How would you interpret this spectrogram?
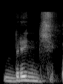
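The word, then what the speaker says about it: bridge: D silent கொஞ்ச நேரத்துக்கு முன்னாடி பார்த்தோம்ல. டி. பிரிட்ஜ். ஓகே. இந்த அந்த வேர்டு சார், பேட்ஜ் மாதிரி. பேட்ச் மாதிரி பிரிட்ஜ். இந்த ஓகே. டீயை உச்சரிக்க பிரிட்ஜ் பிரிட்ஜ்.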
